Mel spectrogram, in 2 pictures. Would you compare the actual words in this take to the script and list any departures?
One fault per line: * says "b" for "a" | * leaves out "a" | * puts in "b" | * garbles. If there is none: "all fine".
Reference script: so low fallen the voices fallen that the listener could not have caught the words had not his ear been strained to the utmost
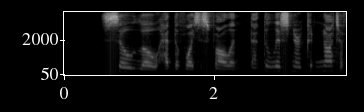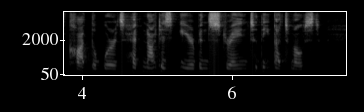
* says "had" for "fallen"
